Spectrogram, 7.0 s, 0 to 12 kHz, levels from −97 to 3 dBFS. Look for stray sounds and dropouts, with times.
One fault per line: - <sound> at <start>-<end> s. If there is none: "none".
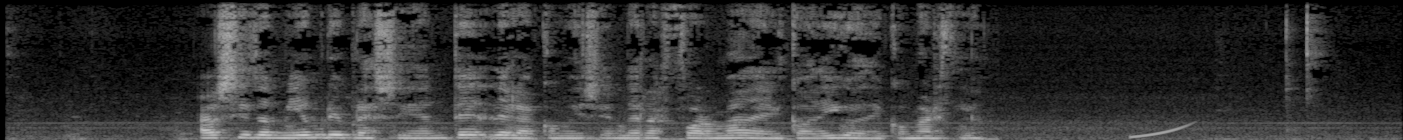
- chirp at 5.6-6.0 s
